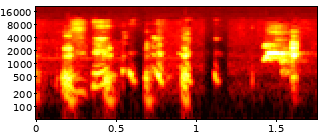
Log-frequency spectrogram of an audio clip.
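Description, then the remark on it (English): A dog barks from another room, a quick run of five or six muffled barks followed by a brief pause and a higher, whiny yelp. “who dog is on the show with us? Oh, y'all can hear that?”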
